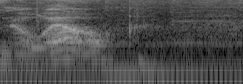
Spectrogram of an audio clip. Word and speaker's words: Noel: Change the emphasis. It's Noel. Noel. It's not Noel. It's Noel. I know. Noel. Yeah. Or Noel. I don't know how to pronounce that E. Noel is correct.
